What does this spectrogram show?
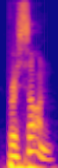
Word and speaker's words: Bresson: Bresson.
